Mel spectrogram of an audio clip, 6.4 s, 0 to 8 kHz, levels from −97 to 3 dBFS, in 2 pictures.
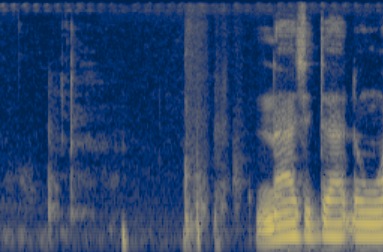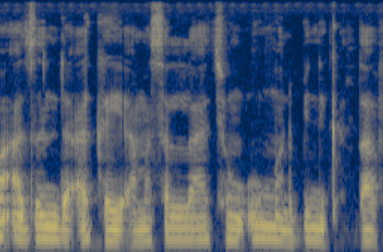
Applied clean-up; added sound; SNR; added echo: none; none; none; none.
